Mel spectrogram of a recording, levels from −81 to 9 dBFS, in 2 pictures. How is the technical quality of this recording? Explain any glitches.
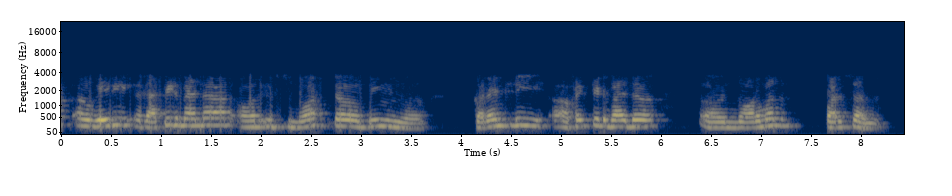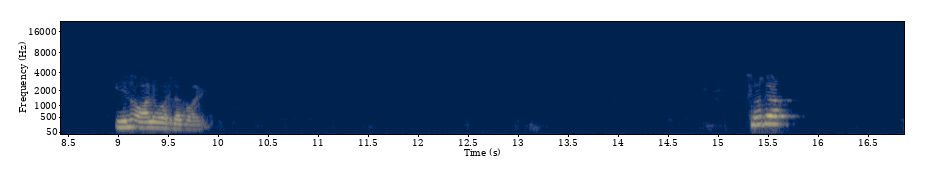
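Technical quality is limited: the whole recording has gone through a narrowband mobile codec, and two brief bursts of corrupted frames occur.

The AMR narrowband mobile codec runs throughout. Nothing above 4 kHz survives, and the low-rate vocal-tract model, consistent with the 7.4 kbps mode, makes the speech plainly buzzy and synthetic.

AMR bit errors occur at 1.49–1.64 s and 8.10–8.17 s. Flipped low-priority bits, a few percent, misplace excitation pulses, so the speech turns hoarse and gargly while keeping its pitch.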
